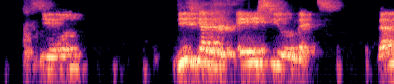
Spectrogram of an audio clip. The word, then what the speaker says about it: coelom: It looks funny to spell it this way, coelom.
